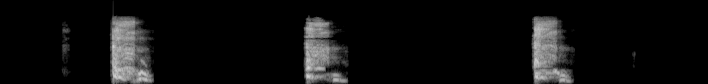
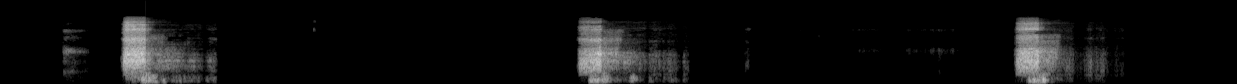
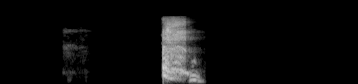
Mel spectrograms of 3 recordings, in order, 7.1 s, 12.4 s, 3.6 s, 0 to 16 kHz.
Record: three_cough_length: 7.1 s
three_cough_amplitude: 32768
three_cough_signal_mean_std_ratio: 0.26
exhalation_length: 12.4 s
exhalation_amplitude: 32740
exhalation_signal_mean_std_ratio: 0.21
cough_length: 3.6 s
cough_amplitude: 27501
cough_signal_mean_std_ratio: 0.22
survey_phase: alpha (2021-03-01 to 2021-08-12)
age: 45-64
gender: Female
wearing_mask: 'No'
symptom_none: true
smoker_status: Ex-smoker
respiratory_condition_asthma: true
respiratory_condition_other: false
recruitment_source: REACT
submission_delay: 1 day
covid_test_result: Negative
covid_test_method: RT-qPCR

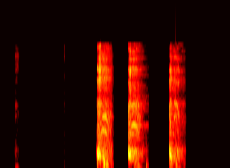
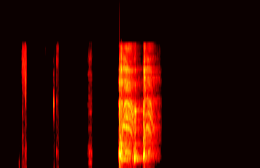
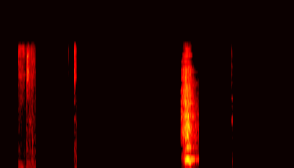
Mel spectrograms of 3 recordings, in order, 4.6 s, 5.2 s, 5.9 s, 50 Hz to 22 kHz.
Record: three_cough_length: 4.6 s
three_cough_amplitude: 29700
three_cough_signal_mean_std_ratio: 0.24
cough_length: 5.2 s
cough_amplitude: 32767
cough_signal_mean_std_ratio: 0.23
exhalation_length: 5.9 s
exhalation_amplitude: 16577
exhalation_signal_mean_std_ratio: 0.15
survey_phase: beta (2021-08-13 to 2022-03-07)
age: 18-44
gender: Female
wearing_mask: 'Yes'
symptom_none: true
smoker_status: Never smoked
respiratory_condition_asthma: true
respiratory_condition_other: false
recruitment_source: REACT
submission_delay: 0 days
covid_test_result: Negative
covid_test_method: RT-qPCR
influenza_a_test_result: Negative
influenza_b_test_result: Negative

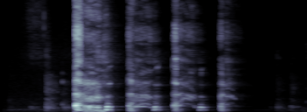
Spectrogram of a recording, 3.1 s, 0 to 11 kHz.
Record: cough_length: 3.1 s
cough_amplitude: 32768
cough_signal_mean_std_ratio: 0.32
survey_phase: beta (2021-08-13 to 2022-03-07)
age: 45-64
gender: Female
wearing_mask: 'No'
symptom_cough_any: true
symptom_new_continuous_cough: true
symptom_runny_or_blocked_nose: true
symptom_fatigue: true
symptom_onset: 3 days
smoker_status: Never smoked
respiratory_condition_asthma: false
respiratory_condition_other: false
recruitment_source: Test and Trace
submission_delay: 1 day
covid_test_result: Negative
covid_test_method: RT-qPCR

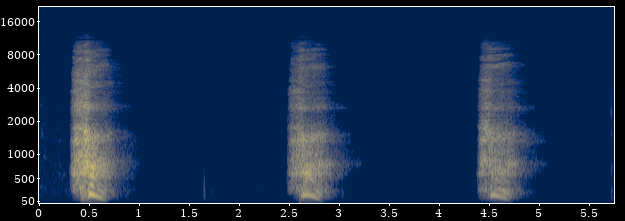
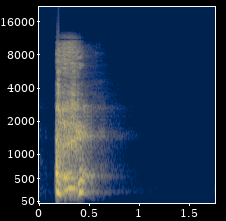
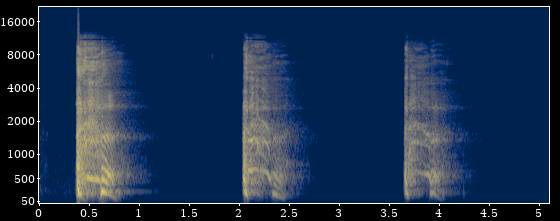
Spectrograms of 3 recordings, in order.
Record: exhalation_length: 5.8 s
exhalation_amplitude: 18320
exhalation_signal_mean_std_ratio: 0.29
cough_length: 1.8 s
cough_amplitude: 32768
cough_signal_mean_std_ratio: 0.34
three_cough_length: 5.1 s
three_cough_amplitude: 32768
three_cough_signal_mean_std_ratio: 0.3
survey_phase: alpha (2021-03-01 to 2021-08-12)
age: 65+
gender: Male
wearing_mask: 'No'
symptom_none: true
smoker_status: Never smoked
respiratory_condition_asthma: false
respiratory_condition_other: false
recruitment_source: REACT
submission_delay: 1 day
covid_test_result: Negative
covid_test_method: RT-qPCR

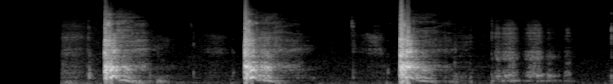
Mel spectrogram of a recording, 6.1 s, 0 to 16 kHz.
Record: three_cough_length: 6.1 s
three_cough_amplitude: 26028
three_cough_signal_mean_std_ratio: 0.28
survey_phase: beta (2021-08-13 to 2022-03-07)
age: 45-64
gender: Male
wearing_mask: 'No'
symptom_cough_any: true
smoker_status: Ex-smoker
respiratory_condition_asthma: false
respiratory_condition_other: false
recruitment_source: REACT
submission_delay: 14 days
covid_test_result: Negative
covid_test_method: RT-qPCR
influenza_a_test_result: Unknown/Void
influenza_b_test_result: Unknown/Void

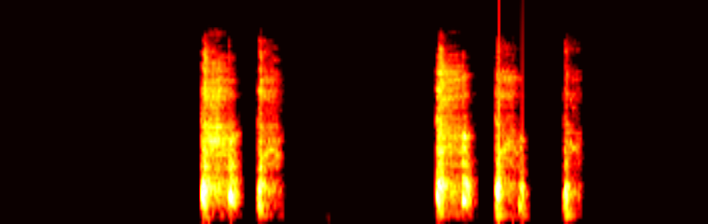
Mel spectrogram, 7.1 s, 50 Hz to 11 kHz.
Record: three_cough_length: 7.1 s
three_cough_amplitude: 25477
three_cough_signal_mean_std_ratio: 0.26
survey_phase: beta (2021-08-13 to 2022-03-07)
age: 45-64
gender: Female
wearing_mask: 'Yes'
symptom_cough_any: true
symptom_runny_or_blocked_nose: true
symptom_headache: true
symptom_change_to_sense_of_smell_or_taste: true
symptom_loss_of_taste: true
symptom_onset: 9 days
smoker_status: Current smoker (1 to 10 cigarettes per day)
respiratory_condition_asthma: false
respiratory_condition_other: false
recruitment_source: Test and Trace
submission_delay: 2 days
covid_test_result: Positive
covid_test_method: RT-qPCR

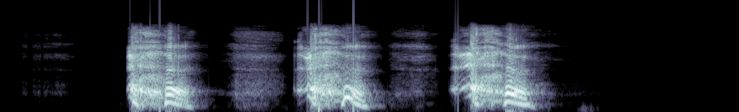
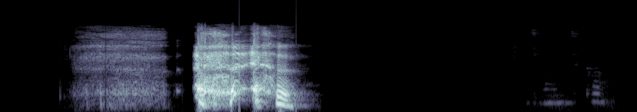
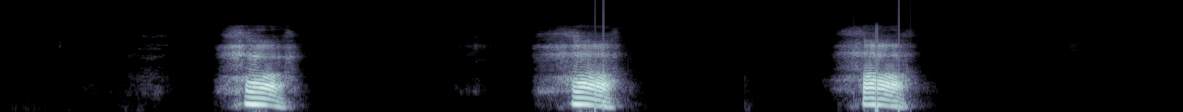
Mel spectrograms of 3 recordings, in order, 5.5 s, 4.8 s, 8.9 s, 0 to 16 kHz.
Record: three_cough_length: 5.5 s
three_cough_amplitude: 32767
three_cough_signal_mean_std_ratio: 0.44
cough_length: 4.8 s
cough_amplitude: 29803
cough_signal_mean_std_ratio: 0.31
exhalation_length: 8.9 s
exhalation_amplitude: 32172
exhalation_signal_mean_std_ratio: 0.26
survey_phase: alpha (2021-03-01 to 2021-08-12)
age: 65+
gender: Male
wearing_mask: 'No'
symptom_none: true
smoker_status: Never smoked
respiratory_condition_asthma: true
respiratory_condition_other: false
recruitment_source: REACT
submission_delay: 3 days
covid_test_result: Negative
covid_test_method: RT-qPCR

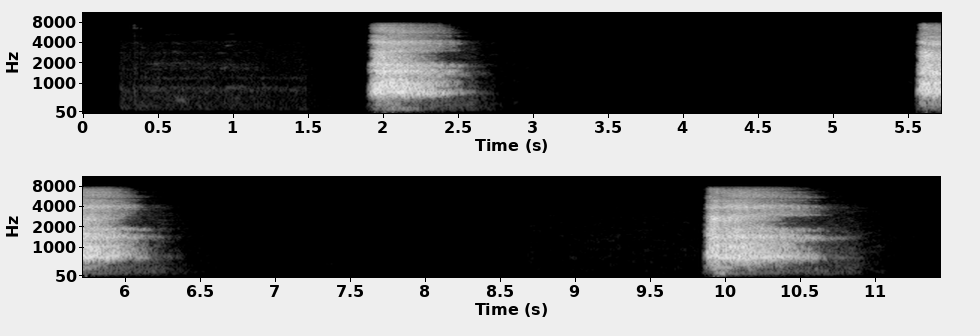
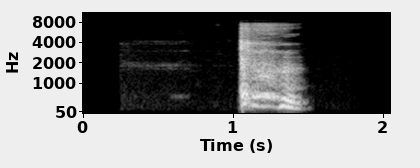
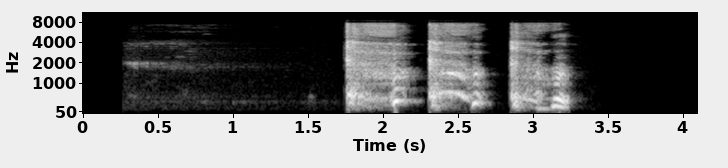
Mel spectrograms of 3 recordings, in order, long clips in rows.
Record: exhalation_length: 11.4 s
exhalation_amplitude: 27857
exhalation_signal_mean_std_ratio: 0.28
cough_length: 2.0 s
cough_amplitude: 27817
cough_signal_mean_std_ratio: 0.34
three_cough_length: 4.1 s
three_cough_amplitude: 30299
three_cough_signal_mean_std_ratio: 0.39
survey_phase: beta (2021-08-13 to 2022-03-07)
age: 45-64
gender: Female
wearing_mask: 'No'
symptom_none: true
smoker_status: Ex-smoker
respiratory_condition_asthma: false
respiratory_condition_other: false
recruitment_source: REACT
submission_delay: 1 day
covid_test_result: Negative
covid_test_method: RT-qPCR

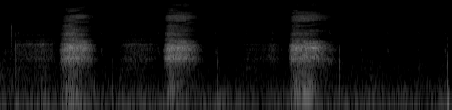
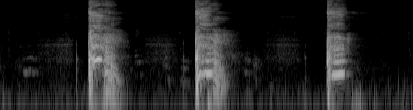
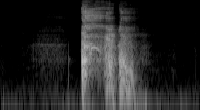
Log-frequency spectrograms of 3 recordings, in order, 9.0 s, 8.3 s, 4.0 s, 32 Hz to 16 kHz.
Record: exhalation_length: 9.0 s
exhalation_amplitude: 742
exhalation_signal_mean_std_ratio: 0.43
three_cough_length: 8.3 s
three_cough_amplitude: 14513
three_cough_signal_mean_std_ratio: 0.32
cough_length: 4.0 s
cough_amplitude: 12172
cough_signal_mean_std_ratio: 0.34
survey_phase: beta (2021-08-13 to 2022-03-07)
age: 45-64
gender: Male
wearing_mask: 'No'
symptom_cough_any: true
symptom_sore_throat: true
symptom_fever_high_temperature: true
symptom_headache: true
symptom_onset: 2 days
smoker_status: Ex-smoker
respiratory_condition_asthma: false
respiratory_condition_other: false
recruitment_source: Test and Trace
submission_delay: 1 day
covid_test_result: Positive
covid_test_method: RT-qPCR
covid_ct_value: 25.2
covid_ct_gene: ORF1ab gene
covid_ct_mean: 25.9
covid_viral_load: 3200 copies/ml
covid_viral_load_category: Minimal viral load (< 10K copies/ml)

